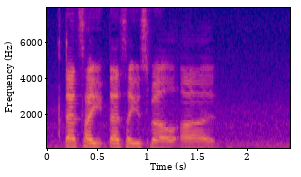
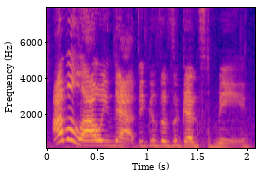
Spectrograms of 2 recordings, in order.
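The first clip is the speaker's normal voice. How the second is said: ordinary talk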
